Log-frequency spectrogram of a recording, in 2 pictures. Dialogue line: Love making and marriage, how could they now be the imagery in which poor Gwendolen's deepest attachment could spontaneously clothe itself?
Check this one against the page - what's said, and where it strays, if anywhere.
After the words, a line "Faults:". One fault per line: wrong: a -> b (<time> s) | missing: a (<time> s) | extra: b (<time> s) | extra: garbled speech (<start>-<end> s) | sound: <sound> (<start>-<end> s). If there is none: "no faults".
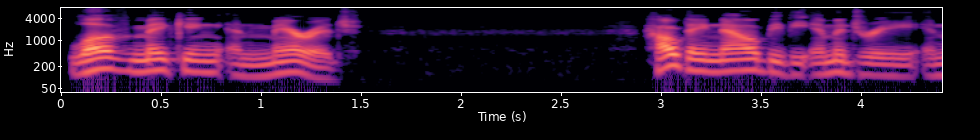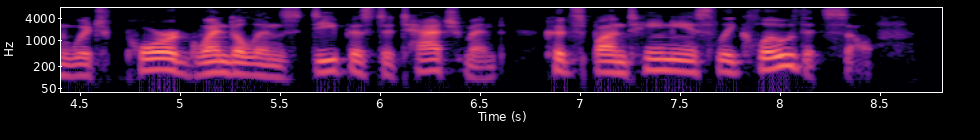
Love making and marriage, how they now be the imagery in which poor Gwendolen's deepest attachment could spontaneously clothe itself?
Faults:
missing: could (3.1 s)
